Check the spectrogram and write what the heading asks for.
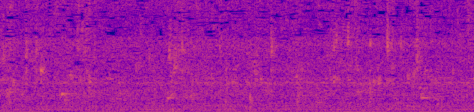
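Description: Faint dripping of water from a wet hydroponic grow deck and its filter sponge into the water tank as they are handled, over a low steady hum.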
